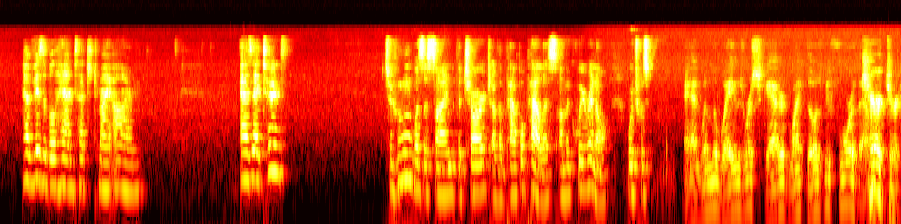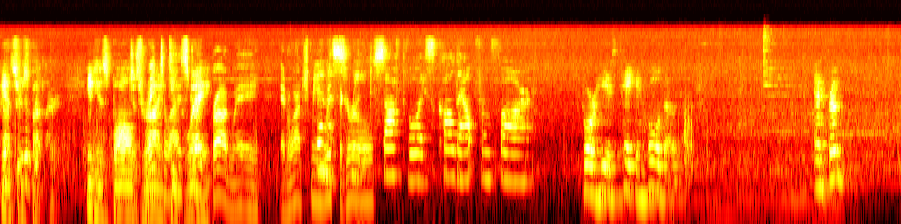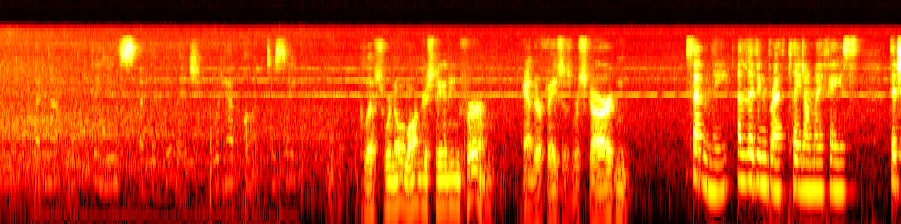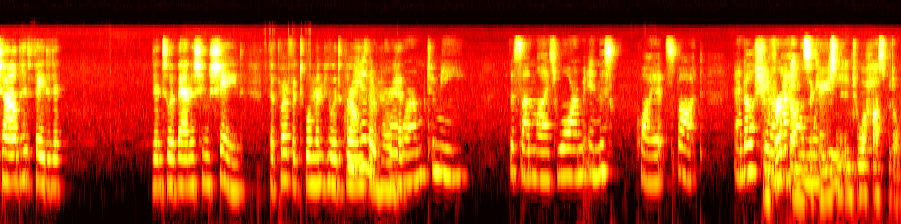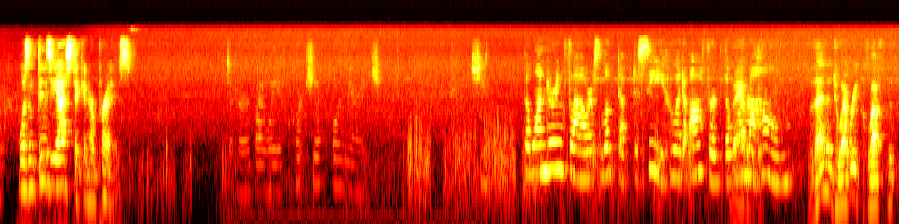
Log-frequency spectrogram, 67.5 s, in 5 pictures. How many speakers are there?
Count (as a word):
eight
